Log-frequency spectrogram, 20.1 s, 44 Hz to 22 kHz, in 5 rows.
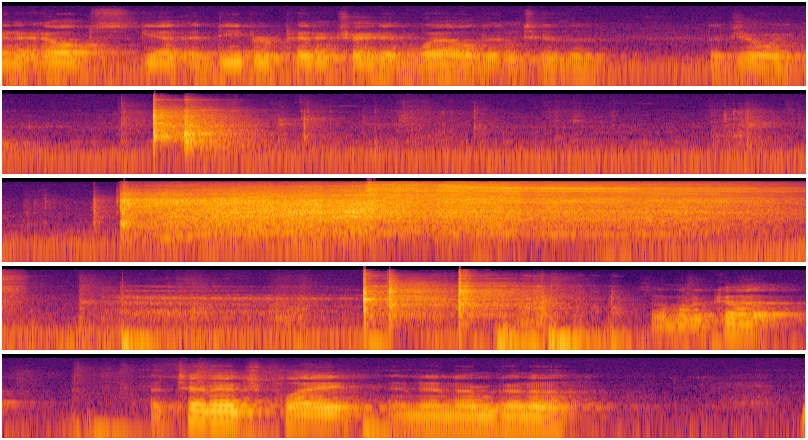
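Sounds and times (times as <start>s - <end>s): power grinder grinding steel: 8.6s - 12.2s.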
